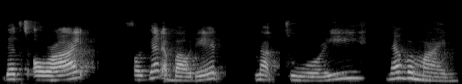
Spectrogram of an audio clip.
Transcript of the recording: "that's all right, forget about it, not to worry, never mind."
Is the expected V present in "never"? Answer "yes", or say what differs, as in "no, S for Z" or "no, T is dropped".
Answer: yes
